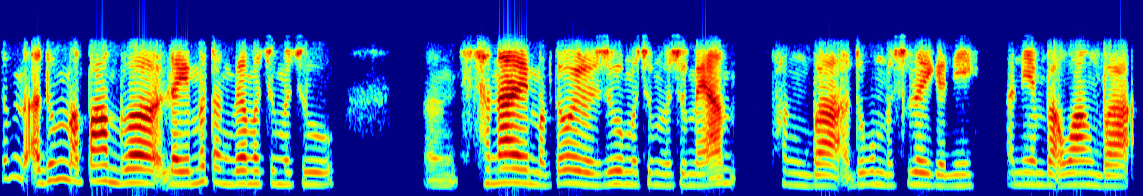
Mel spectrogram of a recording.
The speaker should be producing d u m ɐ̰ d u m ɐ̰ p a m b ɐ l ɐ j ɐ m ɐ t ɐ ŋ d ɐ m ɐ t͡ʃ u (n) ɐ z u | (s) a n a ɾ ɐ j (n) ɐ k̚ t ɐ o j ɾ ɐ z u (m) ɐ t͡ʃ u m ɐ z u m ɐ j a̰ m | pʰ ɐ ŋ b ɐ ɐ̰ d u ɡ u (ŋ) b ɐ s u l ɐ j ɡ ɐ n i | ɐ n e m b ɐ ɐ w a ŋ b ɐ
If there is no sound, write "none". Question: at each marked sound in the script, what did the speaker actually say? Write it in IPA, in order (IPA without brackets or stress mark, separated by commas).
m, s, m, m, m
